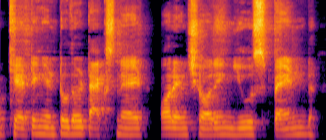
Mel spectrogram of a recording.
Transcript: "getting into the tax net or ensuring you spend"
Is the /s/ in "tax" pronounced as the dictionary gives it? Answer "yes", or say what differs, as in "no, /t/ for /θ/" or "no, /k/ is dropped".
yes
